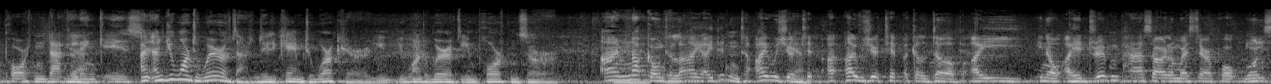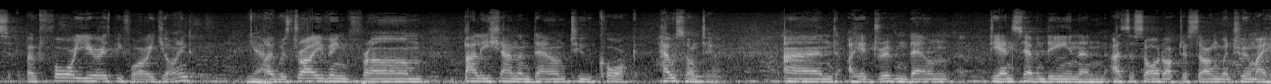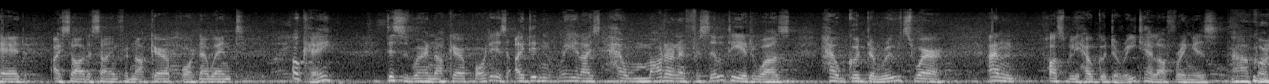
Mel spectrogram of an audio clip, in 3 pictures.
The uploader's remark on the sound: A special edition of North West Today, live from Ireland West Airport Knock, to welcome visitors home for Christmas. As the flights from London-Stansted and Liverpool arrive.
